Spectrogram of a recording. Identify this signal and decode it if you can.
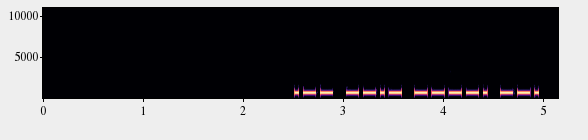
Morse code, heard as a keyed tone, about 28 wpm, 700 Hz. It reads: WQ9G
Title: USA Call Signs - 4 Characters - Repeated 3x - 28wpm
